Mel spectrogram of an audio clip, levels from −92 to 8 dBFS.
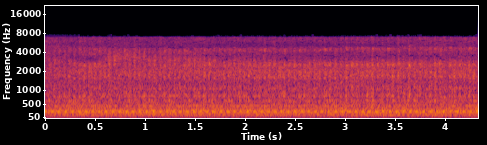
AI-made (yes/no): no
